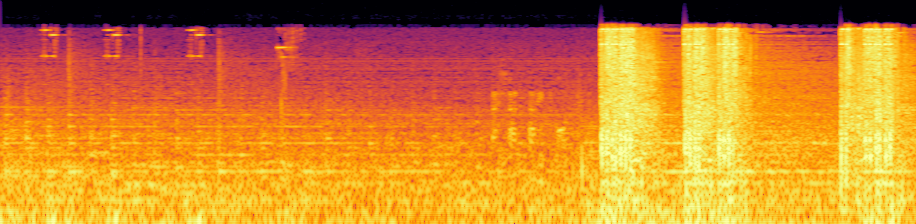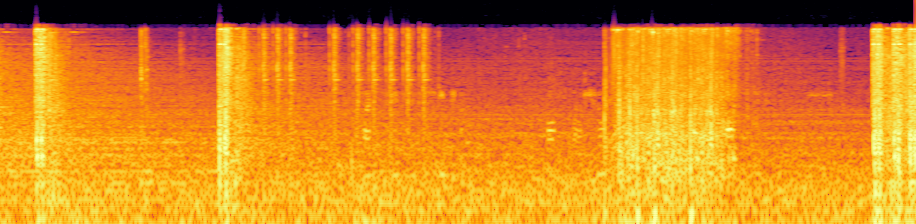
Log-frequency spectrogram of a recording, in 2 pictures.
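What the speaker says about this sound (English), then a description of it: "The pistol in full auto will take down targets fast, but it'll burn through your ammo." Pistol in Deus Ex: Mankind Divided fired on full auto, several loud rapid bursts of gunfire separated by quieter gaps with clinking, over a low background hum.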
